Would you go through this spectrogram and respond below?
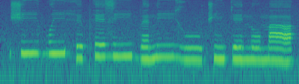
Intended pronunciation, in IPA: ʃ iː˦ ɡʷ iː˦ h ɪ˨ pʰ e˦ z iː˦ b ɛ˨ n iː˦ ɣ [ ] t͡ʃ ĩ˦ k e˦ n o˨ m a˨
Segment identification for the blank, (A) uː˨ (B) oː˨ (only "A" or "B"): A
